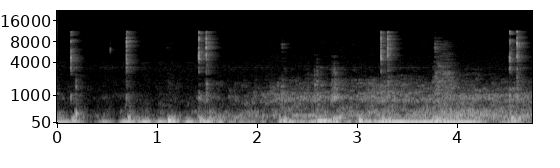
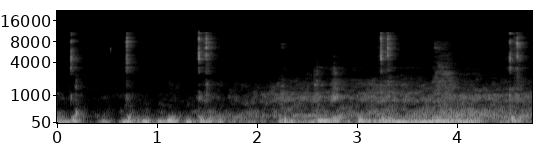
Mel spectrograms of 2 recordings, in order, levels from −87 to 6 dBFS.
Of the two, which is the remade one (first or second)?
second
